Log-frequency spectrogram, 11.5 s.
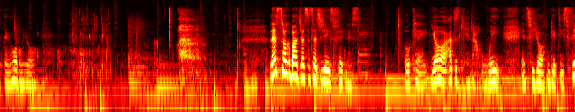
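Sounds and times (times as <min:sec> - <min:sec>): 
speech: 0:00.1 - 0:01.0, 0:05.4 - 0:07.3, 0:08.1 - 0:11.4
tea pouring into a cup: 0:01.2 - 0:02.4.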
